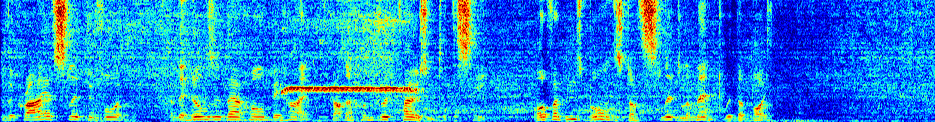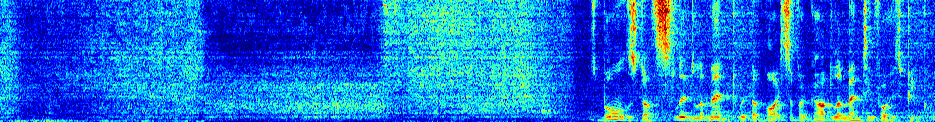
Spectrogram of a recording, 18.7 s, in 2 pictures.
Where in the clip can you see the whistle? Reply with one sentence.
The whistle can be heard from 2.8 to 4.2 s.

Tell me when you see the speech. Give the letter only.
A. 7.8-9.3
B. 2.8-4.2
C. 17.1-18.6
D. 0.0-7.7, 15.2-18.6
D.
